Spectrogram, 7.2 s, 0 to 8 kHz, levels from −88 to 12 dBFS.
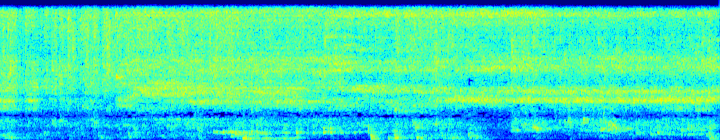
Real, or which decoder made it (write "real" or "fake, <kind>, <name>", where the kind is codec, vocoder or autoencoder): real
